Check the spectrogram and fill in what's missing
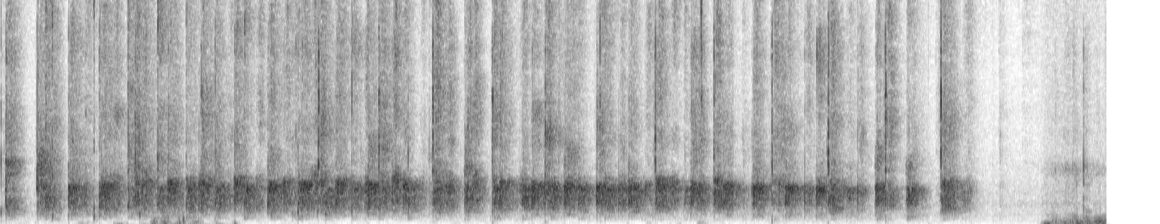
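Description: A television talk-show studio audience claps steadily to welcome a woman guest onto the set, dense sustained applause running several seconds before tapering, then a brief renewed burst at the end.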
